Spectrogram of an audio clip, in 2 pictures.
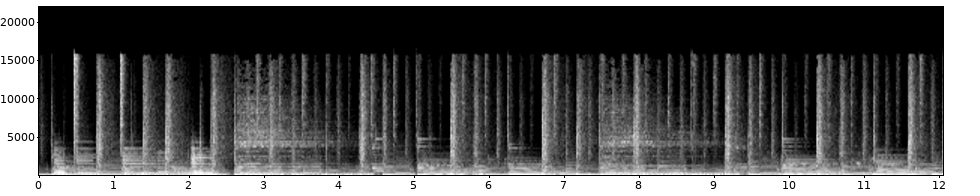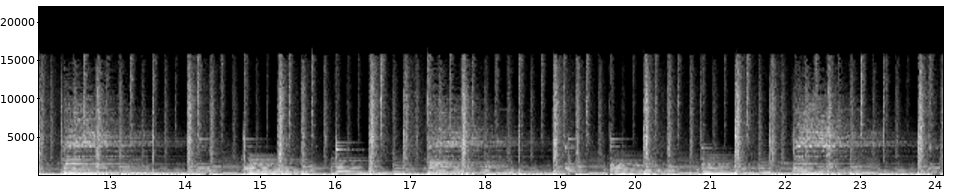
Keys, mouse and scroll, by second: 0.1 ctrl+j, 0.8 click, 1.4-3.1 middle drag, 3.2 ctrl+z, 3.4 ctrl+z, 3.7 click, 4.8 click, 6.3 click, 7.7 click, 8.5 shift+click, 10.1 ctrl+j, 10.9 click, 11.3 click, 15.0 click, 15.3-16.3 scroll up 2, 16.3-16.9 scroll down 2, 16.9-18.6 middle drag, 21.3-22.7 middle drag, 22.7 click.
